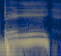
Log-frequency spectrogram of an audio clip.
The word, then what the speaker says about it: Buege: Jeff Buege, pronounced Biggie.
